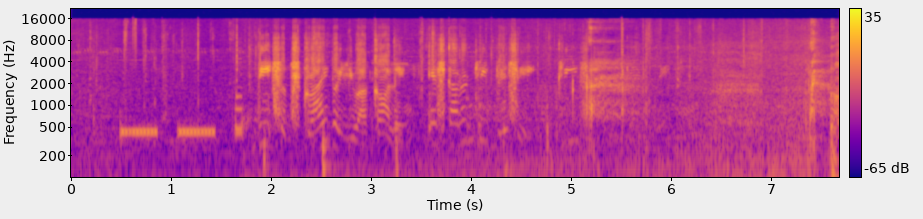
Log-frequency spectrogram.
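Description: A landline telephone being dialed indoors, two short beeping key tones followed by a low hum, with someone talking over the line.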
